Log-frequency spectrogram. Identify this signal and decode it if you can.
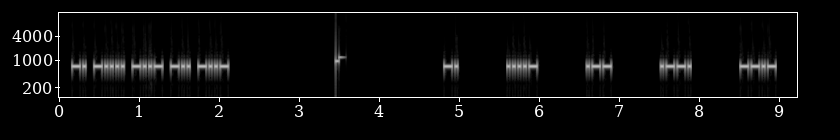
Morse code, heard as a keyed tone, about 36 wpm, spaced as for 18 wpm, 700 Hz. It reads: N6XDX N4WPQ
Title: USA Call Signs - 5 Characters - 6x Character Spacing - 35wpm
